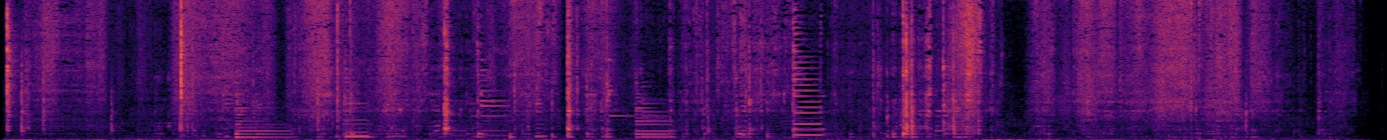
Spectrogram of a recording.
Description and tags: Shuffling with a ukulele
Shuffling/touching a ukulele
ukulele, fingers, nails, foley, shuffle, shuffling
